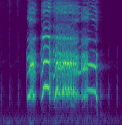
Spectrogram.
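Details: Morning crowing of a red junglefowl lured by a decoy: one loud, raspy crow of four linked parts, the last one short and falling, about one and a half seconds long, with near silence before and after.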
